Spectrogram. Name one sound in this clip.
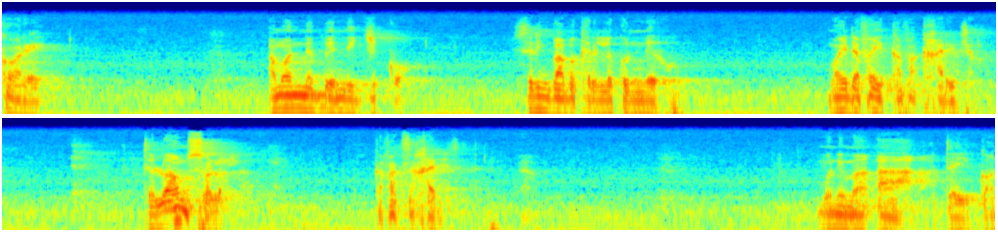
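An elderly man speaks slowly and solemnly into microphones, with pauses between phrases.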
